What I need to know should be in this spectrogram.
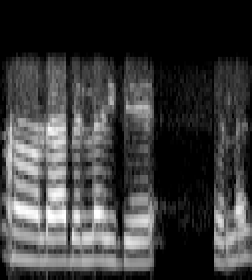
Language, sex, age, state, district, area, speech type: Kannada, female, 18-30, Karnataka, Chikkaballapur, rural, conversation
